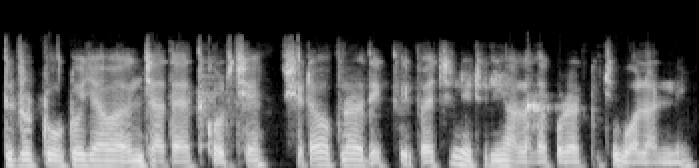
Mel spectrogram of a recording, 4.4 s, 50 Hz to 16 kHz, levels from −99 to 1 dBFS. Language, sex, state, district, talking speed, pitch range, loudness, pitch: Bengali, male, West Bengal, Dakshin Dinajpur, 245 wpm, 105-125 Hz, -13 LUFS, 115 Hz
